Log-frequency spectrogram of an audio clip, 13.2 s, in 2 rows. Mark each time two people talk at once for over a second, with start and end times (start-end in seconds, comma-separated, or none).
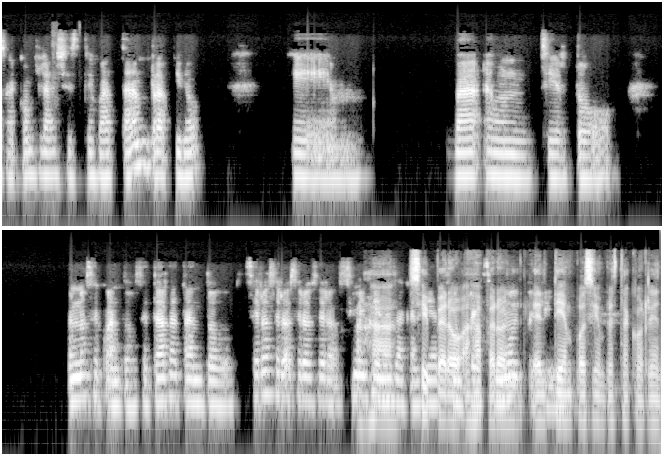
10.1-12.2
